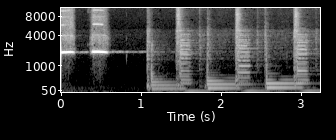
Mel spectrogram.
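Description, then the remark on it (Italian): A steady, high-pitched whistle holds a single note for about a second with two breathy bursts, then gives way to bouncy, rhythmic musical notes. “Buongiorno, dottore, come vede sono affetto da questo grave difetto, questo fischio non mi abbandona e le donne ridono di me.”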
